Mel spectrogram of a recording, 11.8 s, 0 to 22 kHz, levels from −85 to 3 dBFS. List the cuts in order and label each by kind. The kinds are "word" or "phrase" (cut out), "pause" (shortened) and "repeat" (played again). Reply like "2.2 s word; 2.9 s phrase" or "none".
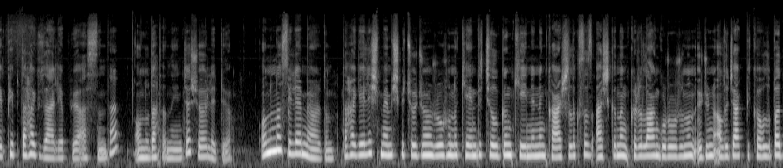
2.4 s word; 3.8 s pause; 4.3 s word; 5.1 s pause; 6.0 s word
